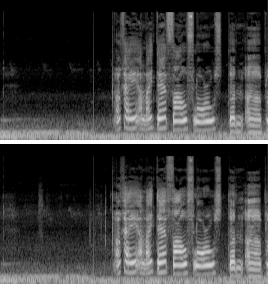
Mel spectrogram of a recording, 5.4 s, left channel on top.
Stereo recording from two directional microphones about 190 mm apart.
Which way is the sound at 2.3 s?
10° left (ahead or behind).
